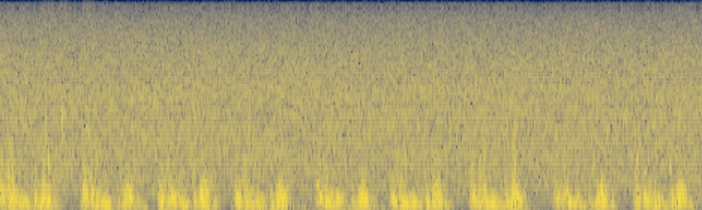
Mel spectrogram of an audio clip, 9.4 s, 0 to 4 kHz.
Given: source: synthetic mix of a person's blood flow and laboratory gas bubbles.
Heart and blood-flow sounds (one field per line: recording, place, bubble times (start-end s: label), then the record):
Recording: Doppler ultrasound of blood flow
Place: precordium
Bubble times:
0.58-0.72 s: bubbles
0.75-0.89 s: bubbles
1.07-1.27 s: bubbles
1.35-1.44 s: bubbles
From the record:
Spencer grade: 1 (occasional bubble signal discernible with the cardiac motion signal, with majority of cardiac periods free of bubbles)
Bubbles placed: anywhere in the cardiac cycle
